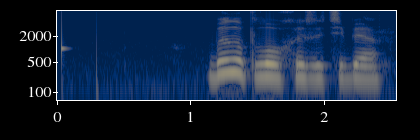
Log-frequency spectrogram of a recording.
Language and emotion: Russian, neutral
